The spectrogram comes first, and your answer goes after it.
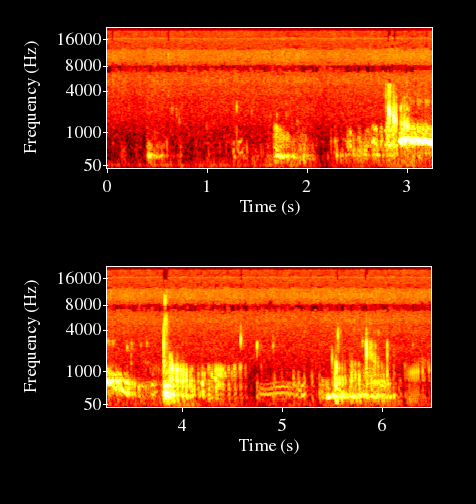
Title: stomach growl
